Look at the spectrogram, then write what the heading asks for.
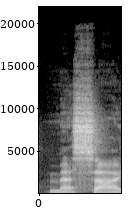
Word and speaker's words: Messiah: m e s s i alpha ah s messiah yes messiahs that is how john recorded this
